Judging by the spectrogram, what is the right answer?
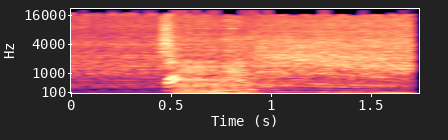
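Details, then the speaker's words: Acura TSX Wagon K24 with no intake, after VTEC actuator replacement and cam retiming: quick free rev climbs cleanly, sounds throaty, drops back to a steady, smooth idle without misses or tapping; everything sounds great, normal revving and idle. "That sounds very throaty for no intake. K24, baby. >> It's finished. It's running. Everything sounds great."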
